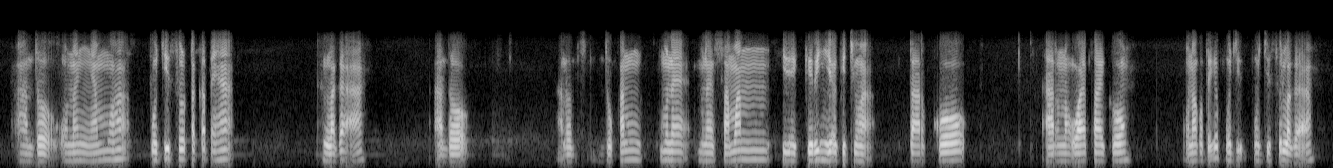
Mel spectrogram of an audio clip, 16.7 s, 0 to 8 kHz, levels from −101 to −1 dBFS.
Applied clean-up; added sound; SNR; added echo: none; none; none; none.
